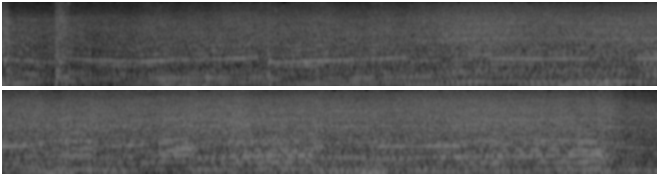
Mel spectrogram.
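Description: A racing car engine screams, its pitch rising as it speeds up and dropping with each gear change.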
